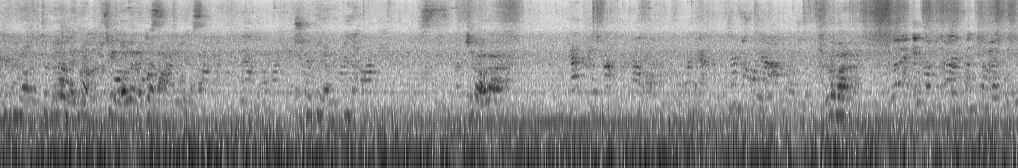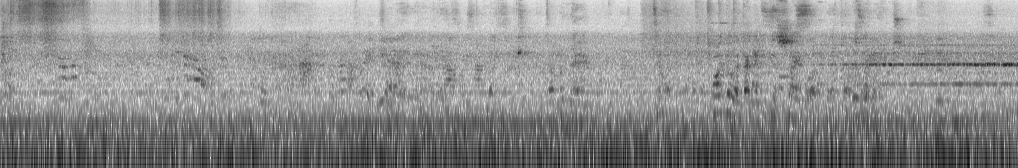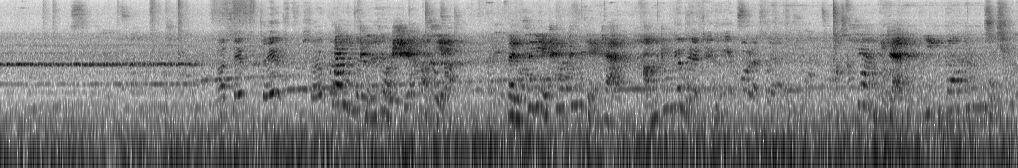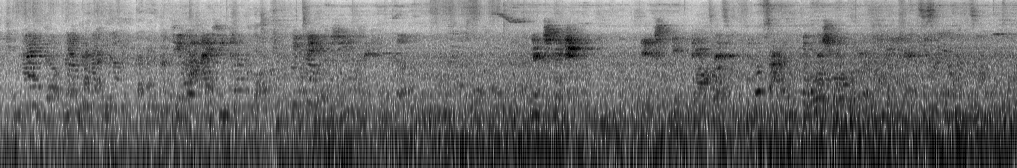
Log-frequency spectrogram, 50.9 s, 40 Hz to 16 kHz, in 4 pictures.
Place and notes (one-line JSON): {"title": "Yangpu District, Shanghai - The elderly and children", "date": "2013-11-25 12:52:00", "description": "The elderly and children, from Xinjiangwancheng station to Wujiaochang station, Binaural recording, Zoom H6+ Soundman OKM II", "latitude": "31.32", "longitude": "121.50", "altitude": "7", "timezone": "Asia/Shanghai"}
